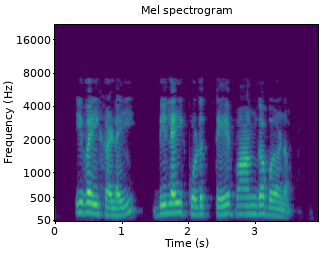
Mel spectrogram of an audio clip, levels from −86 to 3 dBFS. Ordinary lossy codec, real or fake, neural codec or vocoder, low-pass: AAC, 32 kbps; fake; codec, 16 kHz, 16 kbps, FunCodec, trained on LibriTTS, 50 frames a second; 7.2 kHz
